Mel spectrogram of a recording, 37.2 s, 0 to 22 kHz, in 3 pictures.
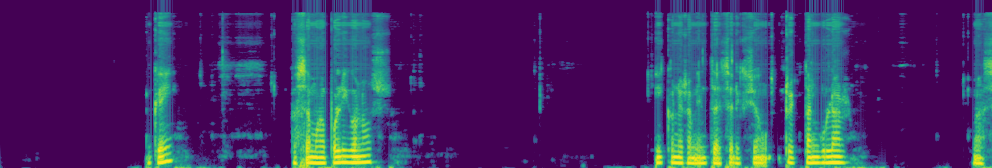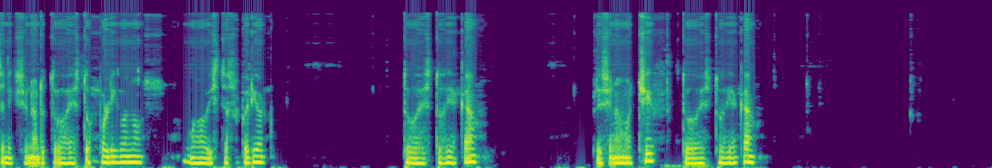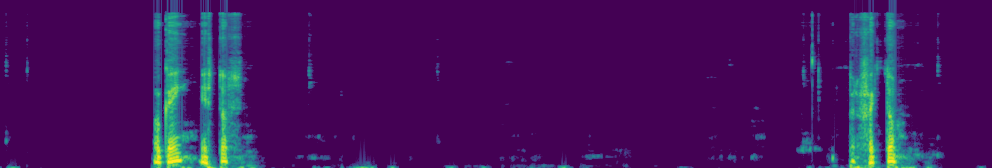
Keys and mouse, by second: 5.1 click, 6.6 alt+click, 10.1 5, 11.7 alt+click, 15.3 F2, 17.2 click, 20.8 shift+click, 23.7 F1, 24.9 click, 30.2 click, 36.5 click.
